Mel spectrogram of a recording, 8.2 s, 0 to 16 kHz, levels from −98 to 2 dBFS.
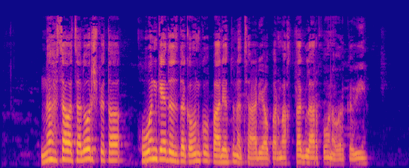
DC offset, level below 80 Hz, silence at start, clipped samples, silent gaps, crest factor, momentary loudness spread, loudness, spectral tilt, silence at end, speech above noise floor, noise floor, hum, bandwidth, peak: under 0.1%; -64 dBFS; 0.8 s; under 0.1%; none; 18 dB; 11 LU; -21 LUFS; -5.5 dB/octave; 0.85 s; 58 dB; -79 dBFS; none; 11.5 kHz; -4 dBFS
